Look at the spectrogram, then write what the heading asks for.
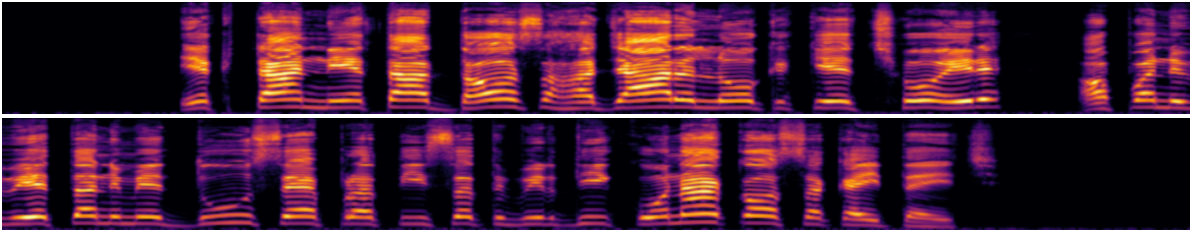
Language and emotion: Maithili, disgusted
